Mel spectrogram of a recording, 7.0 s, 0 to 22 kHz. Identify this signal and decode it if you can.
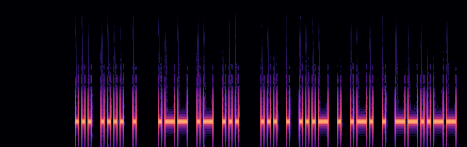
Morse code, heard as a keyed tone, about 25 wpm, 700 Hz. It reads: SHE WAS SEVERE,
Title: Sentences from Top 1400 Words 25wpm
